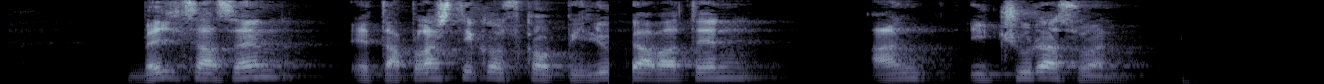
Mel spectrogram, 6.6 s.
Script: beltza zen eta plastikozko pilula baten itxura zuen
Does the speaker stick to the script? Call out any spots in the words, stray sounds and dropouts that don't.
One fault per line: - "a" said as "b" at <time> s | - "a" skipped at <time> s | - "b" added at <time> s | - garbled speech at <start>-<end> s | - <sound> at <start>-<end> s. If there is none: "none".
- dropout at 3.0-3.2 s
